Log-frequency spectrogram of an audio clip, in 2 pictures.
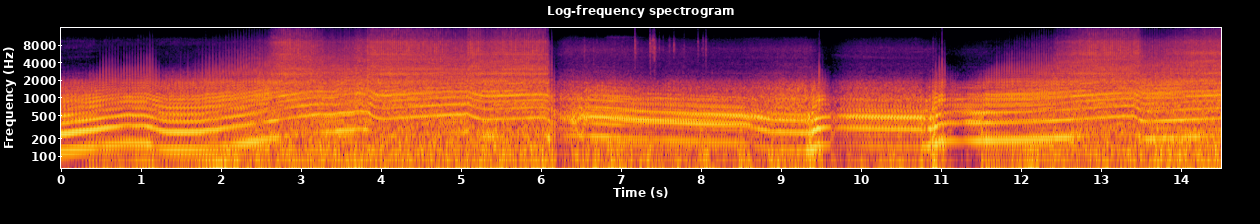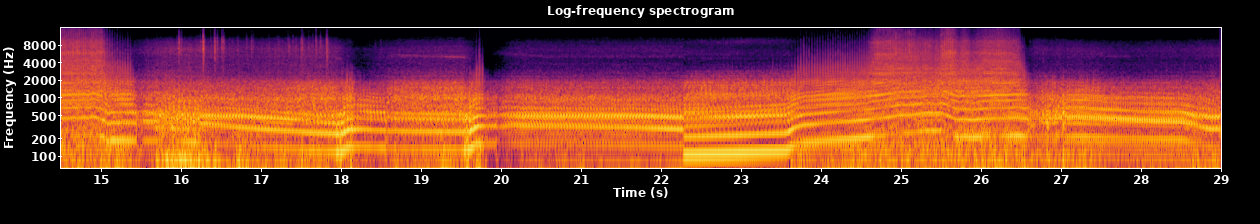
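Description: Twin-turbo V6 of a tuned Nissan GT-R (about 750 whp, bolt-ons and full exhaust) accelerating hard through the gears. The engine note climbs, drops sharply at each upshift and climbs again, over several pulls.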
